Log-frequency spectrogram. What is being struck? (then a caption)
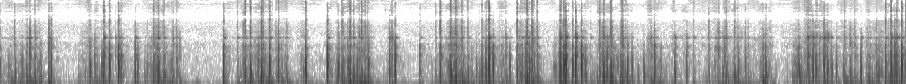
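Acrylic dental model with resin teeth. A clear acrylic dental model with resin teeth, held in both hands, is scratched along its upper teeth with fingertips and nails. The result is a dense run of short, dry scratches and clicks over a low, muffled rumble.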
